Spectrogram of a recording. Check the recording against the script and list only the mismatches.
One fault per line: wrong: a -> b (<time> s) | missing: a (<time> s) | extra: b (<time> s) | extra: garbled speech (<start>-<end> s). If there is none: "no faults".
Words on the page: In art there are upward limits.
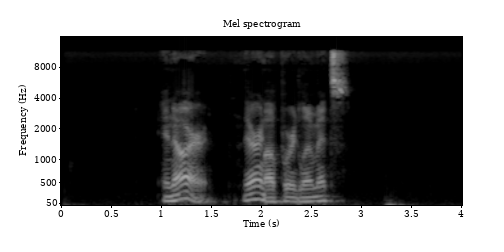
no faults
